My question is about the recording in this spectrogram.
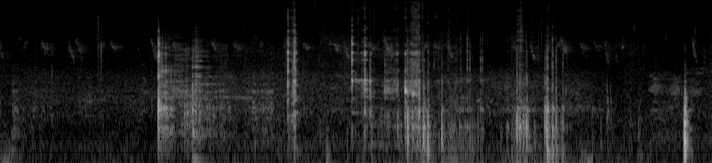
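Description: Filled glass jars being handled: metal screw lids clicking on and jars knocking down on wood and a ceramic bowl. The sharp clinks and knocks begin about two seconds in, and the sharpest comes near the end.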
